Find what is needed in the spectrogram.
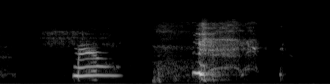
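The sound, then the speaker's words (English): A voice imitates the growl of a giant 20-foot cat in a movie: a short whiny, rising snarl followed by a louder, raspy roar that breaks off abruptly, fairly loud, with a brief catch at the end. “Realistic tiger growl. From 20-foot cat.”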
